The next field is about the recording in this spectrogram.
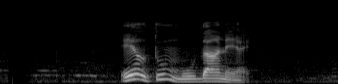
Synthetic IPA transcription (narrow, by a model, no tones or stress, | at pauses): ejəut̪umːuːd̪aːneja̰j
